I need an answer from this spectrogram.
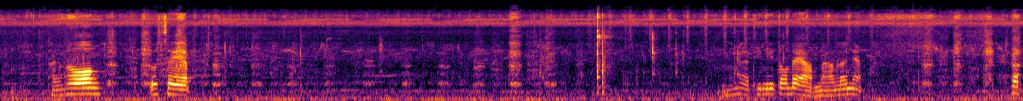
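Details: Bangkaew dog named Baitoey, very dirty, with dogs nipping at each other. A short wavering, whining cry comes near the start and again around eight seconds, with a person's voice and low background hum.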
